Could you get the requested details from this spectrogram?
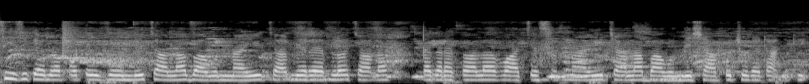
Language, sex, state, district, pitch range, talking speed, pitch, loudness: Telugu, female, Andhra Pradesh, Sri Satya Sai, 205-215 Hz, 125 wpm, 210 Hz, -14 LUFS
